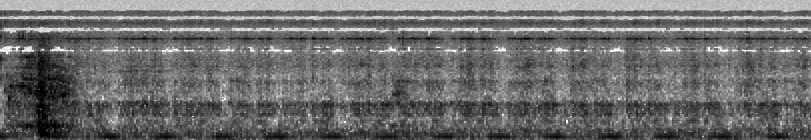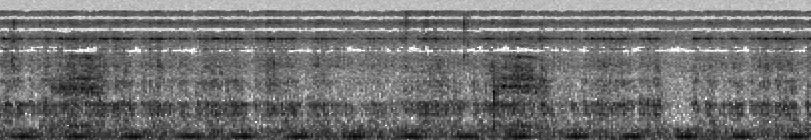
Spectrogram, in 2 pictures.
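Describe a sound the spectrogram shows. A brush dabs and scrapes softly on paper.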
